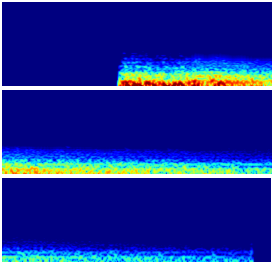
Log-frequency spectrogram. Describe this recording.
distant explosion
A low-pitch thud, kind of reminds me of a nuke going off far away in the distance.
Found in my files. Most likely a granular stretch of some noise recorded in soundbooth. Judging by L/R split was recorded in stereo with a pair of Apex condenser mics.
distant, nuke, thuds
